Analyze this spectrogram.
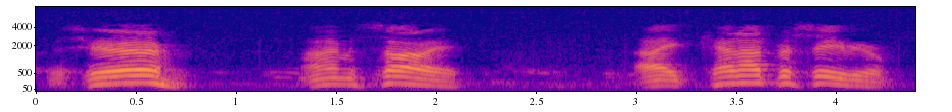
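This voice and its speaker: An actor playing a cold, suspicious innkeeper and gruff jailer in a vintage radio drama, curt and authoritative. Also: male voice, on the high side, lively intonation, takes it slowly, exaggerated voice, poor audio. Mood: cold refusal. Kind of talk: 1930s radio drama acting. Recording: vintage 1930s radio broadcast.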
